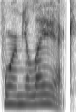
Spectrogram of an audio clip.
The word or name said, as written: formulaic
